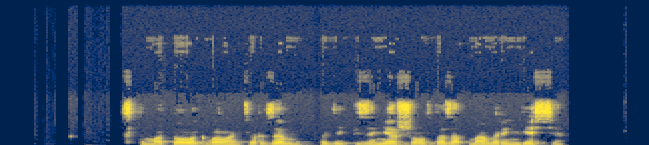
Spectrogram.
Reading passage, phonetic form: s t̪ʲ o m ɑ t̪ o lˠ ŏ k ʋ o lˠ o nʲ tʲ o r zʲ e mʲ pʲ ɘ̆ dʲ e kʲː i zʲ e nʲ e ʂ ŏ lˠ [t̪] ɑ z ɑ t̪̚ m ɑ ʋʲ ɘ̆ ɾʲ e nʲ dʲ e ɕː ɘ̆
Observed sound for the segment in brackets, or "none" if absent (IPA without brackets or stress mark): t̪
